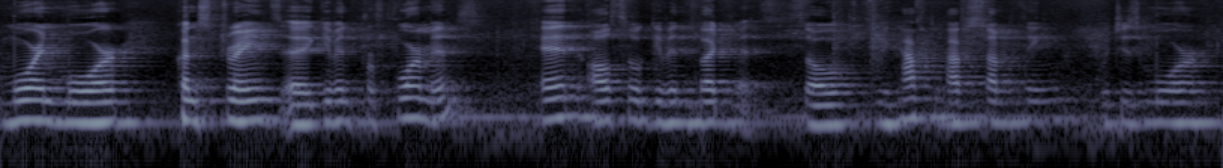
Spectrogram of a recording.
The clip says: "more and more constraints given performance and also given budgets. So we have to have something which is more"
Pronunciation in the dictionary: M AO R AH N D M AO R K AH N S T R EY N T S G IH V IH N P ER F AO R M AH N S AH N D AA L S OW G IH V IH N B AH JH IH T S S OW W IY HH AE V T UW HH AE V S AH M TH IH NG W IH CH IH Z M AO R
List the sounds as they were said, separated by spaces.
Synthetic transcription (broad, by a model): M AO R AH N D M AO R K AH N S T R EY N T S G IH V IH N P ER F AO R M AH N S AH N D AA L S OW G IH V IH N B AH JH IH T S S OW W IY HH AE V T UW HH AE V S AH M TH IH NG W IH CH IH Z M AO R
